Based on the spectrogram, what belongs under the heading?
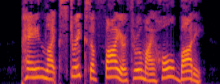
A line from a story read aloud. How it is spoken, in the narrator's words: she cried out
